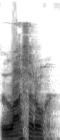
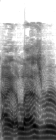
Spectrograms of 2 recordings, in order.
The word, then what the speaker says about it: Lazaro: And it's pronounced Lazero Ruiz. That's the correct pronunciation. But Lazro Ruiz will do.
